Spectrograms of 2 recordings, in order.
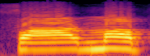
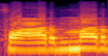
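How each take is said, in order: First: The r sounds are weak or silent. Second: The r sounds are fully pronounced. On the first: The speaker calls it right. "यहाँ पे हम फार्मर पढ़ेंगे ना" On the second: The speaker calls it wrong. "फार्मर मत बोलिएगा"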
